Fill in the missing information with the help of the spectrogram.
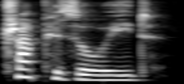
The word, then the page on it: trapezoid: British English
